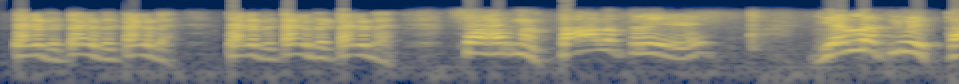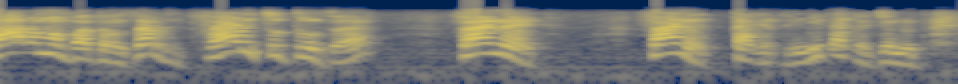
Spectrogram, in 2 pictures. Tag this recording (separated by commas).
Speech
